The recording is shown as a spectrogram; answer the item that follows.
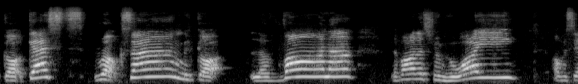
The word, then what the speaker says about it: Levana: do we call you or do we call you somebody have to say it right yeah no you can call me levana yeah I'll call your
